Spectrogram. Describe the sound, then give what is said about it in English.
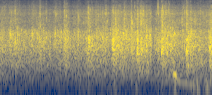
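Applause from a church audience for a guest: a dense burst of many hands clapping that stays full and steady throughout. “I just want to give her a round of applause as well.”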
